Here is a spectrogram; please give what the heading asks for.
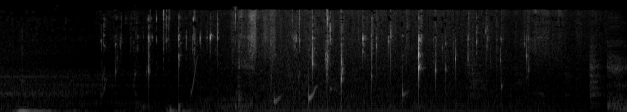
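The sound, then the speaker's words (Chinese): Soft, wet squishing and rubbing from an ASMR ear massage, with many quick irregular taps and squelches. Faint and close, with no talking. “接下来就像之前一样，让我给老公你按摩一下耳朵吧。”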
